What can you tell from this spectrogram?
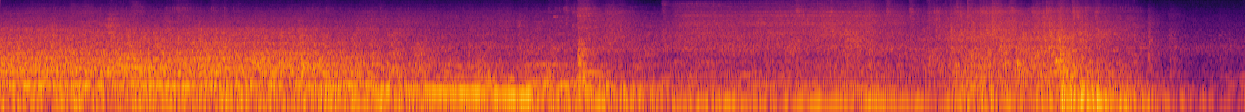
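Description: Metro train heard from inside the passenger car, running with a steady low rumble and slowing as it brakes into a station. The motor's low tone falls in pitch partway through, the noise swells briefly near the end, then dies away as the train comes to a stop.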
